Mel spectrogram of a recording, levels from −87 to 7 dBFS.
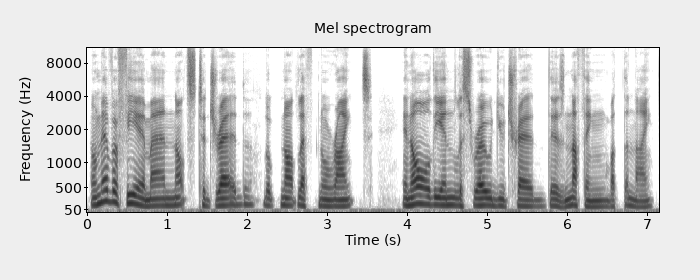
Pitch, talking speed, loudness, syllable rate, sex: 140 Hz, 200 wpm, -18 LUFS, 4.4 syllables/s, male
